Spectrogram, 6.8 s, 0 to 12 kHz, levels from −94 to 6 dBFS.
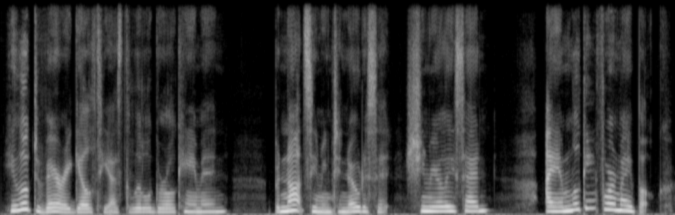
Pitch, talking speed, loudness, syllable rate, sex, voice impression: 245 Hz, 220 wpm, -17 LUFS, 6.3 syllables/s, female, feminine, slightly young, bright, soft, fluent, cute, calm, friendly, elegant, kind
